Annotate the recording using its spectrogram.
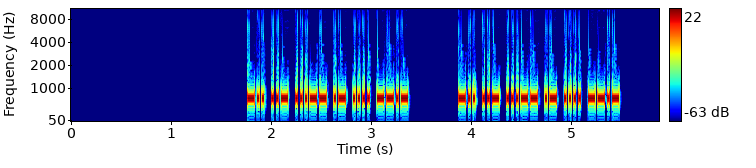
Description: Morse code, heard as a keyed tone, about 52 wpm, 700 Hz. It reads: DU3AHQ DU3AHQ
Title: DXCC-100 Call Signs - 6 Characters - Repeated 2x - 50wpm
